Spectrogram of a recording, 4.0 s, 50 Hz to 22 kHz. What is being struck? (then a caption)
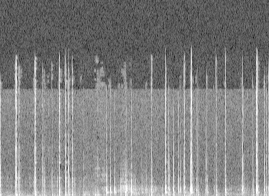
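Small metal tea tin tapped with fingernails. Long red nails tap on the gold lid and sides of a small, closed, square Twinings metal tea tin standing on a table. About 27 quick, light, dry taps follow one another in an irregular patter. Each tap has a short bright metallic ping that dies away almost at once.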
